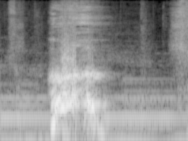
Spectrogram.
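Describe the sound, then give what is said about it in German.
A single sharp sneeze bursts out, loud and brief, then fades back to quiet with a faint steady hum. “ich muss mal ganz kurz, es ist Zen-Niesen.”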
